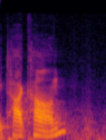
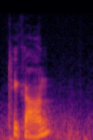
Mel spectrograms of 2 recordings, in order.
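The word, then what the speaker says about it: tikun: it teaches is the tikkhan t-i-k-u-n now that could be Tai Khan if you want to pronounce it or tikon is common with Eastern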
